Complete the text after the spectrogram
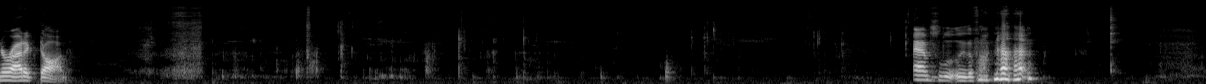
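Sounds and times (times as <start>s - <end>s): slurping spaghetti: 1.4s - 8.6s
wet chewing: 2.0s - 9.1s.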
